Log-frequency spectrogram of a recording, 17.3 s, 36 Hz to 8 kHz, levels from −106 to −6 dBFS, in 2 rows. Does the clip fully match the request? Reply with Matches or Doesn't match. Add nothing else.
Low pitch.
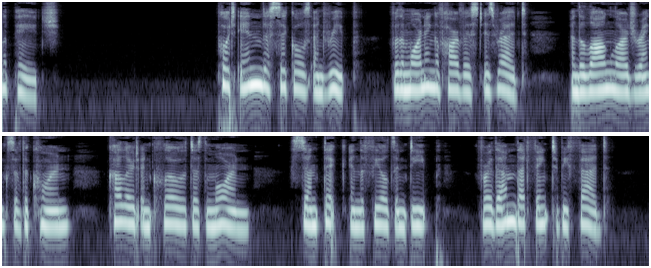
Doesn't match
